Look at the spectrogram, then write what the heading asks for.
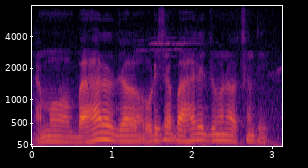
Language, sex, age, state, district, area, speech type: Odia, male, 60+, Odisha, Jagatsinghpur, rural, spontaneous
